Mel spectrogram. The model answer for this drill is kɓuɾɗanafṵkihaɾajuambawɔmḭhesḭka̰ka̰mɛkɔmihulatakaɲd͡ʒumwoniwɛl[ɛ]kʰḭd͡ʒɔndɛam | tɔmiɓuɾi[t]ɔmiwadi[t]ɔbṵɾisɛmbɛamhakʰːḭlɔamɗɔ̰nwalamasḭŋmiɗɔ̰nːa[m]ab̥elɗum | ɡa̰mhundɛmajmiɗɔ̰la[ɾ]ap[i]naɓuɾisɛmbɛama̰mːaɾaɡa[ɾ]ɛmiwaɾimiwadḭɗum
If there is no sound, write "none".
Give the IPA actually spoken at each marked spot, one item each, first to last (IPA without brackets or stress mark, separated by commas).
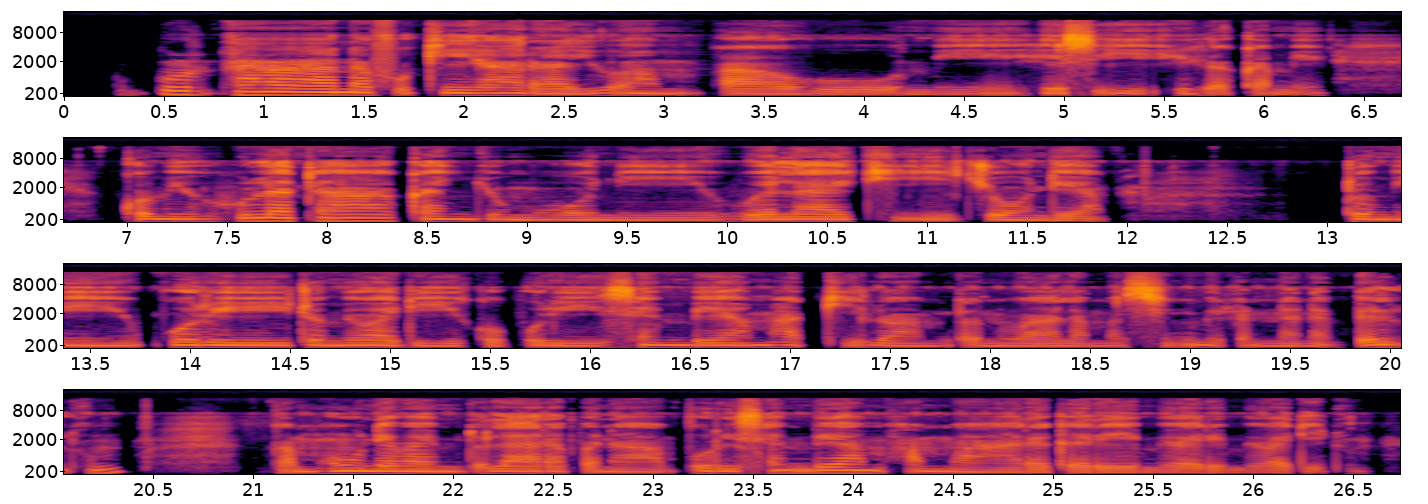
a, t, k, n, ɾ, a, ɾ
